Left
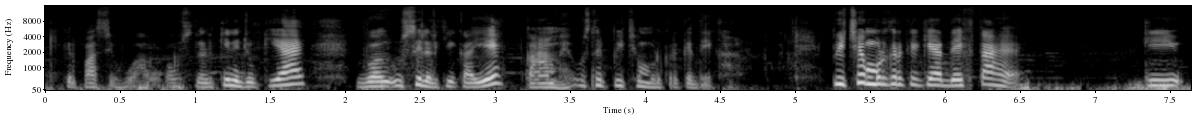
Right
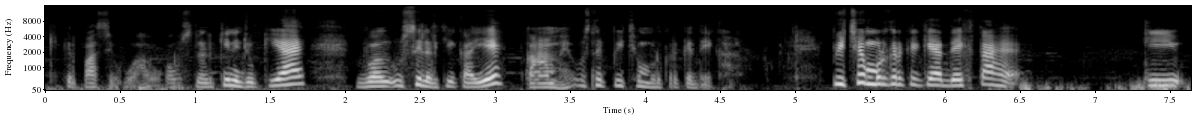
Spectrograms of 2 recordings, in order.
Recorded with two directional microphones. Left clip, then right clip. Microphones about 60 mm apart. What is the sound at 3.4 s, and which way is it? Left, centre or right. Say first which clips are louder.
Speech: right 1 dB; centre.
